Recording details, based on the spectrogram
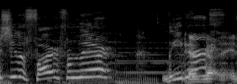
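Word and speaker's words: Leder: Leader. It's pronounced leader, but it's spelled All right.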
